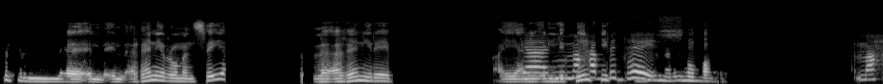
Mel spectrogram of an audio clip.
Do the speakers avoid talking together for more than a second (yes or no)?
no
